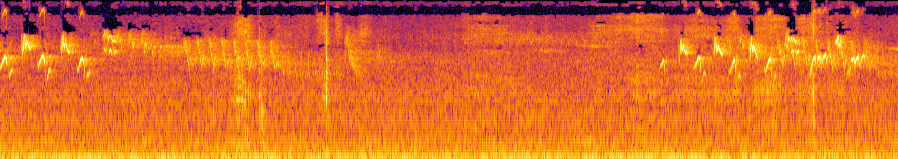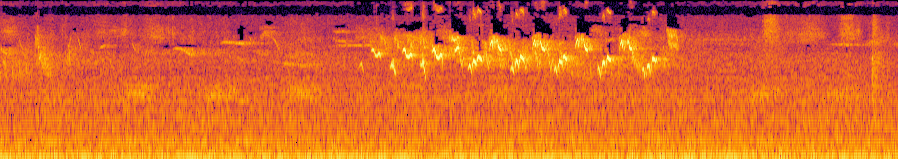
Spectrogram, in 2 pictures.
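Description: Small birds chirping in three runs of quick, falling chirps: near the start, about seven seconds in, and from about twelve to sixteen seconds, over a steady low background rumble.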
